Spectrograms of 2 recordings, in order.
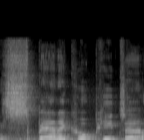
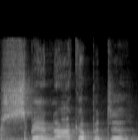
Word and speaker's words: Spanakopita: making today we're making spanakopita or spanakopita or spanakapita or spanikapita or spanakopita uh you can put the uh you can stress whichever syllable that you want which is true for most greek words it's mostly a spanna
